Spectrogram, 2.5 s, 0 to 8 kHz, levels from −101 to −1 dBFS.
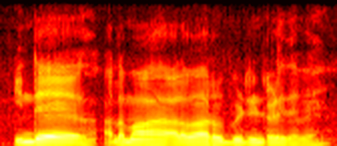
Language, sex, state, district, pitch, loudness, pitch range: Kannada, male, Karnataka, Koppal, 130 Hz, -17 LUFS, 125-135 Hz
